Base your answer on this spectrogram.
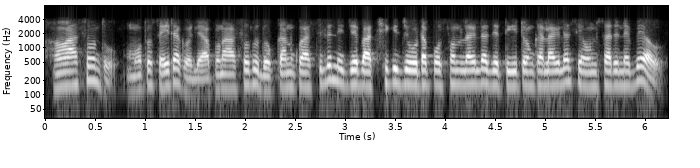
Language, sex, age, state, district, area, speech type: Odia, male, 30-45, Odisha, Kandhamal, rural, conversation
